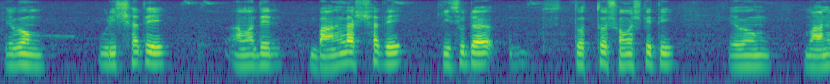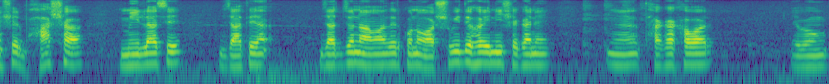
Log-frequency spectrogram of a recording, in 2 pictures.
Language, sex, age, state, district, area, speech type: Bengali, male, 30-45, West Bengal, Birbhum, urban, spontaneous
